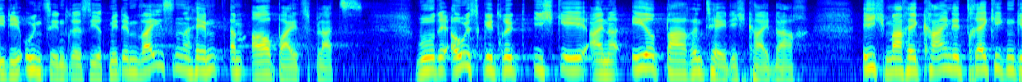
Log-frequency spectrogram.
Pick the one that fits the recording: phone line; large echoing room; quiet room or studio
large echoing room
